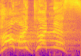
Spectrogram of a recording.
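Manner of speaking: loud preacher shout.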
